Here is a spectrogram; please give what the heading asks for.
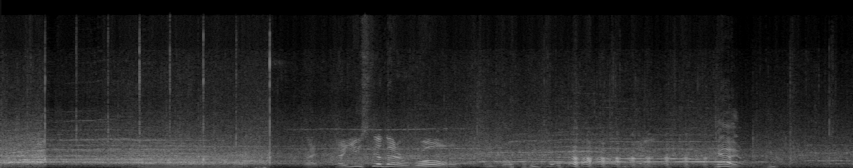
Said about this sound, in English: Please save the applause for the roll after.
